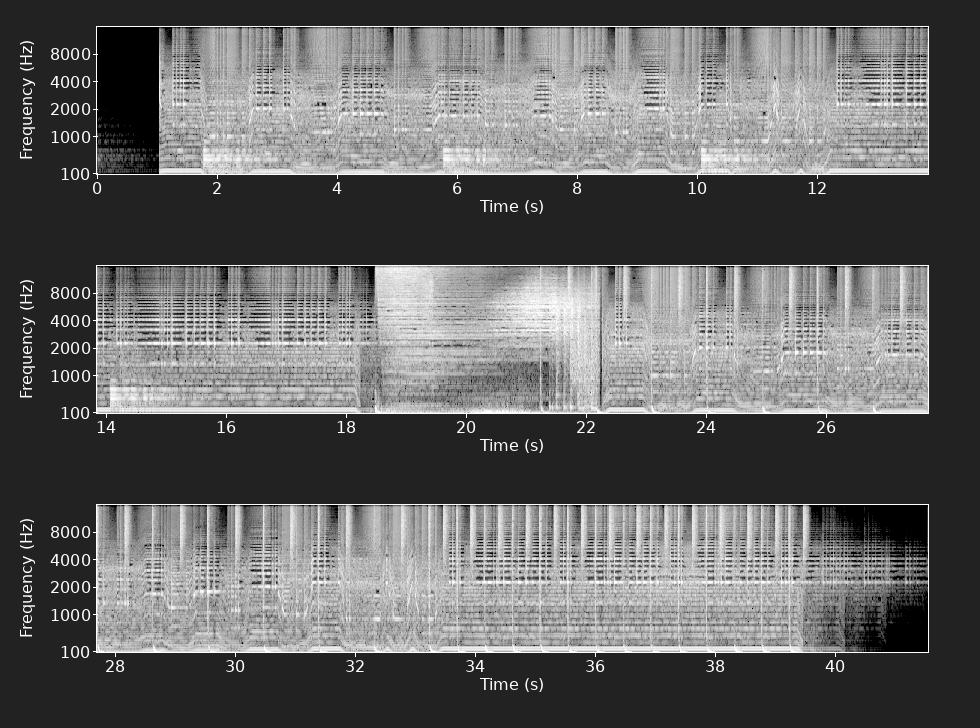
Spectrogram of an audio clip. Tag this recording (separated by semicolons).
bgm; fast; intro; music; theme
